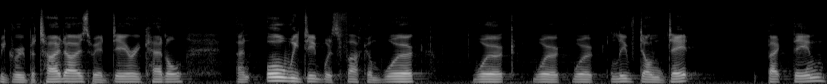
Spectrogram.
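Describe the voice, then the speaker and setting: Recorded very cleanly with a silent background, a man with a strong Australian accent talks at a fairly slow pace and medium pitch with fairly even intonation. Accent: broad Australian. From Australia, rural Victoria. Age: 50s. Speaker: influencer and comedian. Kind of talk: casual chat.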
